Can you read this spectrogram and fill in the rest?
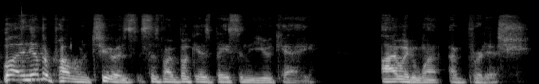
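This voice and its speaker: A low, husky man talks as a guest on a live stream, heard over a remote video call. He rambles easily through his thoughts, piling on fillers and restarting sentences. A slight lisp comes through now and then. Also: animated, normal speed, a little mellow. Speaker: author guest. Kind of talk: casual live-stream interview.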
